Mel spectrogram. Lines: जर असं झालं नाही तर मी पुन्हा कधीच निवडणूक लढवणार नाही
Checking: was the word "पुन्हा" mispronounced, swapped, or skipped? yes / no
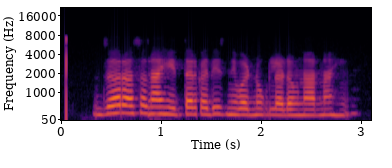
yes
